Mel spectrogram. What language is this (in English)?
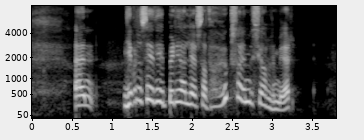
Icelandic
